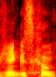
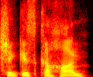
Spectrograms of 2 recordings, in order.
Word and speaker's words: Genghis Khan: always forget them remember whenever genghis khan comes up that he that it's actually supposed to be pronounced chinkis kahan i i try my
